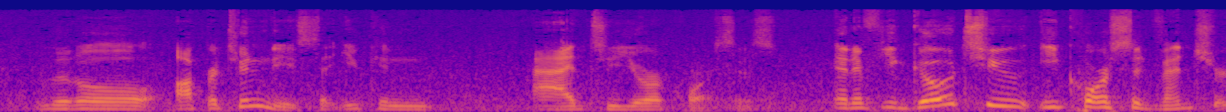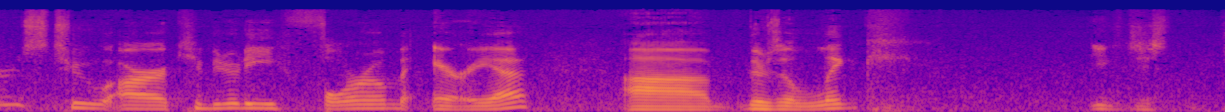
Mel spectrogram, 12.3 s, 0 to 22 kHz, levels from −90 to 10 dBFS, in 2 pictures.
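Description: From 11.05 to 11.53 s, during a pause in the speech, the background turns into a flat, featureless hiss about 2 dB quieter, and the detail of the room noise disappears for roughly half a second until the sound resumes. This is comfort noise in place of the background. The likely cause is discontinuous transmission, consistent with Opus DTX: the sender stopped transmitting once it detected no speech, and the receiver filled the 480 ms gap with synthetic noise.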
